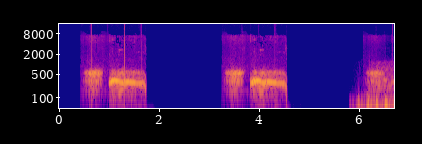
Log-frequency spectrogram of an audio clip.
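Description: Brief, low, musical squeaks that repeat with each breath, mixed with a few crackles. These are squawks, typical of allergic alveolitis.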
